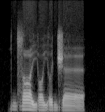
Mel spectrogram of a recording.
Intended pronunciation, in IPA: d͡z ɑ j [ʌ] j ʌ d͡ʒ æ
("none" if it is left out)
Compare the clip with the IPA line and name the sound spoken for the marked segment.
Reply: ɒ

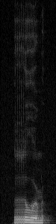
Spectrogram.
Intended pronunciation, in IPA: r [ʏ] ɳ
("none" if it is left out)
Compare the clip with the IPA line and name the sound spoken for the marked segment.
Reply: u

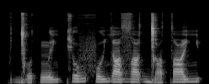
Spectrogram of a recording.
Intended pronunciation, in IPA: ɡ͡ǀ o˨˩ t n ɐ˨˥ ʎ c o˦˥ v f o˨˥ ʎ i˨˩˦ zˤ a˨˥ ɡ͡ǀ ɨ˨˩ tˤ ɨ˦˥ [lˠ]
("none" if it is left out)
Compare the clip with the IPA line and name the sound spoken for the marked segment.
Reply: ʎ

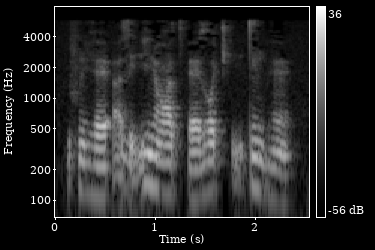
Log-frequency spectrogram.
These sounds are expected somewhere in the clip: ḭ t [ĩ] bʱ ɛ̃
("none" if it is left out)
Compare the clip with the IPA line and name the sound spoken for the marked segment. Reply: ĩ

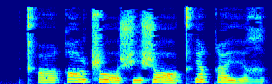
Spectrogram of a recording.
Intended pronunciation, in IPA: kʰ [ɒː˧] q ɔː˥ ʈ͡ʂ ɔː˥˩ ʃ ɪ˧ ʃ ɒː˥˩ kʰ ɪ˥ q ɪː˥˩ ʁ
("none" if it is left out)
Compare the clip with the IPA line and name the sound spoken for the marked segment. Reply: ɑː˧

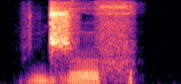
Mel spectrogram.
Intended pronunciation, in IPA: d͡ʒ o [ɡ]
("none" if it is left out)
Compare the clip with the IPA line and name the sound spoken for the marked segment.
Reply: x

